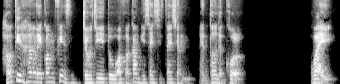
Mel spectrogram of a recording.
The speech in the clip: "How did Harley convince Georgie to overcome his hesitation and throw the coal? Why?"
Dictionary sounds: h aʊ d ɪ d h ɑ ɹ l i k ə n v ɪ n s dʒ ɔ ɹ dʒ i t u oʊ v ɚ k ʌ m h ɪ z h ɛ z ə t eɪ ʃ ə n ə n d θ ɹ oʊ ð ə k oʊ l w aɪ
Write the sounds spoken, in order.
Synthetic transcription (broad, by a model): h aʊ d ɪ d h ɑ ɹ l i k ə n f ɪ n s dʒ ɔ ɹ dʒ i t u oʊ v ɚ k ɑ m h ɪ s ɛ s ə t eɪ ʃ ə n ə n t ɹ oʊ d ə k oʊ l w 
